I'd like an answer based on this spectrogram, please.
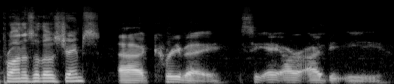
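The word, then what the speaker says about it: caribe: are those james uh crebe c-a-r-i-b-e i've also heard it pronounced karib karibe piranhas so they're vicious vicious fish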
